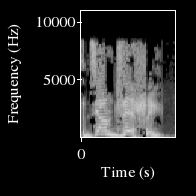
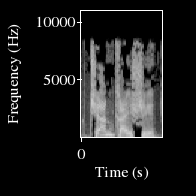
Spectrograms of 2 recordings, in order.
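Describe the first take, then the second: First: The name is said as Dzyan Tszeshi. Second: The name is said as Chan Kaishi. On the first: This is how the name is said in the capital. "если он приезжает в Пекин... он звучит" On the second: This is how the name is said in the south. "это гуандунское произношение"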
